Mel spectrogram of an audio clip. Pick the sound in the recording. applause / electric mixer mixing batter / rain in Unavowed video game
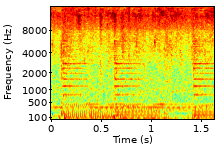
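rain in Unavowed video game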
